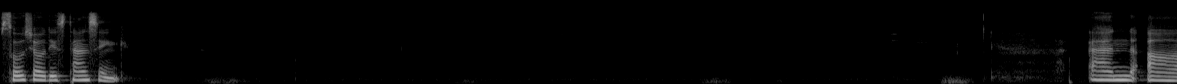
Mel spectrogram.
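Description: A young woman speaks calmly into a microphone, in short bursts with pauses.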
